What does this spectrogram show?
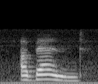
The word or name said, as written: abend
